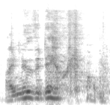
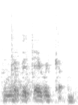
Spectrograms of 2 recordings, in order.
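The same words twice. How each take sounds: First: Laughing admission. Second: Quiet repeat. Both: Real, not acted.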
